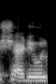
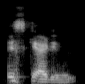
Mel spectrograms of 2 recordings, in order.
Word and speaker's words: schedule: लेकिन ज्यादातर बच्चों को आदत होती है शेड्यूल पढ़ने की, मेरे को भी आदत है कई बार शेड्यूल पढ़ने की, ठीक है, लेकिन सही प्रोनाउंसिएशन होती है इसकी स्केड्यूल।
